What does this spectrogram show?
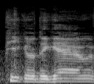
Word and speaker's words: Pico de Gallo: I already got this guacamole and some Pico De Gallo. Or Pico De Gallo, if you happen to want to be saying it correctly.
